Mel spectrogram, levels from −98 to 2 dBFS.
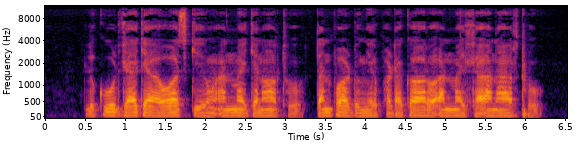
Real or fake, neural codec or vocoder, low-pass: real; none; 10.8 kHz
